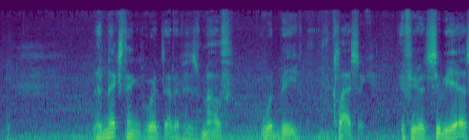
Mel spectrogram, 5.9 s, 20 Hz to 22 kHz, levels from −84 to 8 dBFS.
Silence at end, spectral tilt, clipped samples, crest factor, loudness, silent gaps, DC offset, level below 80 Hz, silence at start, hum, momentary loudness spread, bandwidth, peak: 0 s; -5 dB/octave; under 0.1%; 16 dB; -20 LUFS; none; under 0.1%; -34 dBFS; 0 s; none; 21 LU; 16 kHz; -4 dBFS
